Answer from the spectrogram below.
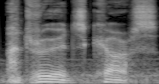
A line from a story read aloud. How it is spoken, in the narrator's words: I chuckled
